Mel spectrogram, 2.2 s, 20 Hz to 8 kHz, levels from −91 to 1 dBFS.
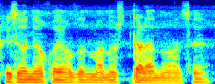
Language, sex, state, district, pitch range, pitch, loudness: Bengali, male, Assam, Hailakandi, 85-100 Hz, 90 Hz, -18 LUFS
